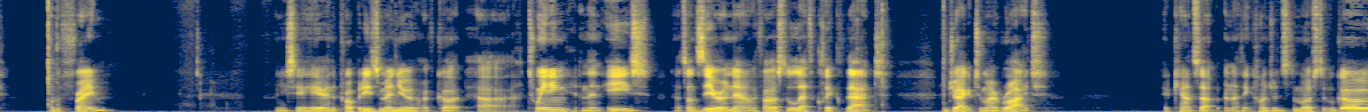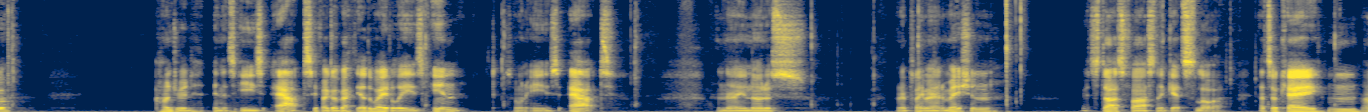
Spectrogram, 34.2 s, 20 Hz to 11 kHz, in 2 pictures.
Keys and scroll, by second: 29.7 Return.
